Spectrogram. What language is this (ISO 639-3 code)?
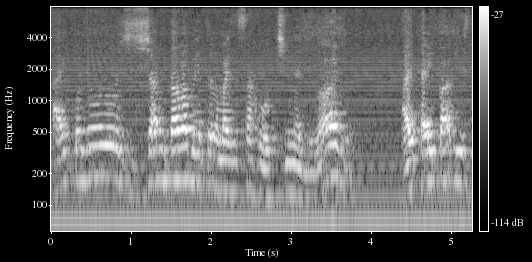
por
